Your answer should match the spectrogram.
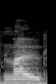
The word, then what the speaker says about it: Moog: Okay, first up we have the Moog Theremin, or Moog Theremin. Depending on which country you come from, but I believe Moog is the correct pronunciation.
